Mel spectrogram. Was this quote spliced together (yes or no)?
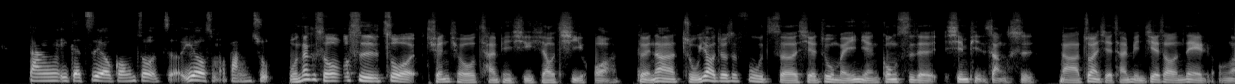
yes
